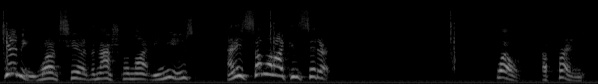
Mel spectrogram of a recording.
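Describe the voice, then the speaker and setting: High-voiced, unhinged British news anchor. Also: male voice, very animated, normal speed, a bit bright, exaggerated voice. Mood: sardonic. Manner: theatrical, sweary, commanding, sardonic. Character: unhinged, bitter male TV news anchor holding studio hostage. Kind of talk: dramatic live-broadcast acting.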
